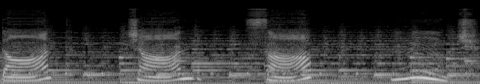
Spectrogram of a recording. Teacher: इसका उच्चारण नाक और मुंह से किया जाता है। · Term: चंद्र बिंदु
